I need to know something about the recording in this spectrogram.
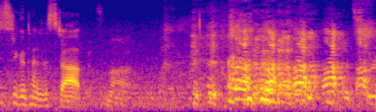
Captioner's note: laughing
